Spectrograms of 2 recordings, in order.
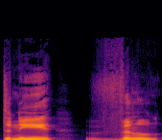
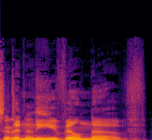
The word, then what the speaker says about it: Denis Villeneuve: I keep trying to learn how to pronounce his name. Denis Villeneuve. I think it's Denis Villeneuve.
